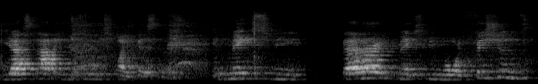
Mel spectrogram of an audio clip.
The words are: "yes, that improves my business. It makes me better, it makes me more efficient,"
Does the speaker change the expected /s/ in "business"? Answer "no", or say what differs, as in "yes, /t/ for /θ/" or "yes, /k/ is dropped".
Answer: yes, /s/ is dropped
